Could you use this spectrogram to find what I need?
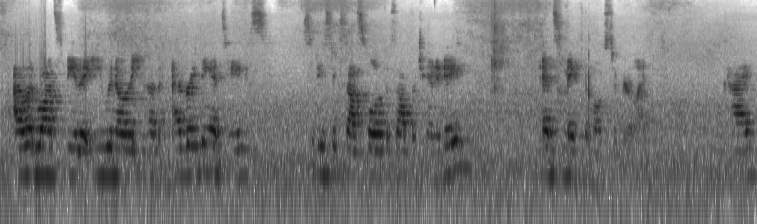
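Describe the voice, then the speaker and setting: A woman with an American accent talks at a very fast pace and a fairly high pitch, with noticeable background noise and audible room echo. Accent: Boston, thick when nervous. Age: 30s. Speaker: business coach. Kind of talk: motivational talk. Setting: stage with audience. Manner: animated.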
